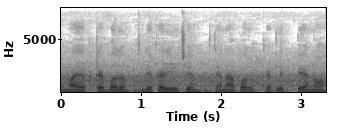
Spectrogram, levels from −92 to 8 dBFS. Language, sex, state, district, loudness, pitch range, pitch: Gujarati, male, Gujarat, Gandhinagar, -17 LUFS, 130-135 Hz, 130 Hz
